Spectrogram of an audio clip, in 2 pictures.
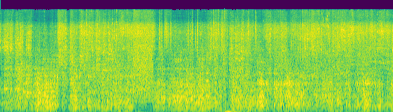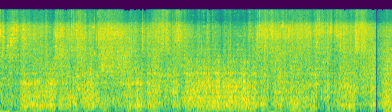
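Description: Workshop machinery running with a dense, steady metallic clatter and hiss.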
